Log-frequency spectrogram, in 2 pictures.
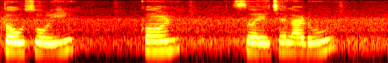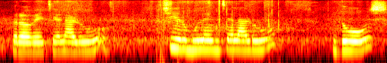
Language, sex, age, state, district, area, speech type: Goan Konkani, female, 30-45, Goa, Murmgao, urban, spontaneous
